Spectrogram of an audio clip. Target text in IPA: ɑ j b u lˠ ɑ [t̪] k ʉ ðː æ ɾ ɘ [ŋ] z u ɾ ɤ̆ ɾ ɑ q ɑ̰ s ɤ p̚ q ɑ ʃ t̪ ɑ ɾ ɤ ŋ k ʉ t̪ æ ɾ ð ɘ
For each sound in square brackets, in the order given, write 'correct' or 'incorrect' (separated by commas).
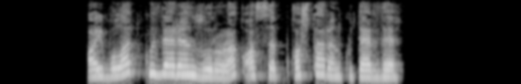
correct, incorrect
